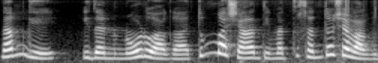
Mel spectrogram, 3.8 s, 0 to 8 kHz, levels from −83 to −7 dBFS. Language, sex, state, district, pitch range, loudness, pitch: Kannada, female, Karnataka, Dakshina Kannada, 240-350 Hz, -16 LUFS, 260 Hz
